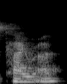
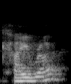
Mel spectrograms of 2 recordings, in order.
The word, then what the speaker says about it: Cairo: to Cairo Illinois it's spelled Cairo but it pronounced as Cairo um Stuart had kind of given me a heads up of what I could expect at k-ro and sure enough big description was very good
